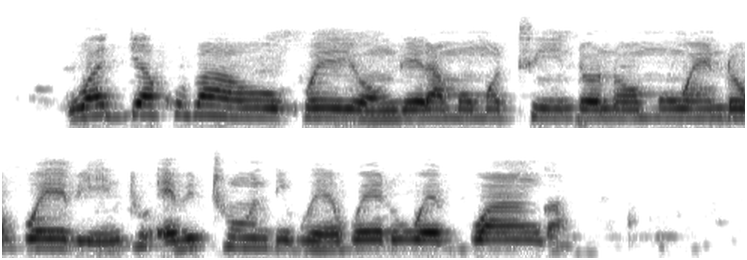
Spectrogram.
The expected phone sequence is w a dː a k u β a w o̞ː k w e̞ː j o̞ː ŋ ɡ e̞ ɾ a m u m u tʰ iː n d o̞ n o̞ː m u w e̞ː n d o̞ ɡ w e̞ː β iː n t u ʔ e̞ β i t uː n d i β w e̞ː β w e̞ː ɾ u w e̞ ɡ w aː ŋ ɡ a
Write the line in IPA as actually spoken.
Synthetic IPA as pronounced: w a ɟː a k u β a w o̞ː k w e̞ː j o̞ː ŋ ɡ e̞ ɾ a m u m u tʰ iː n d o̞ n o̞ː m u w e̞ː n d o̞ ɡ w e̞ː β iː n t u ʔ e̞ β i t uː n d i β w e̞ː β w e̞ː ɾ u w e̞ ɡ w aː ŋ ɡ a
